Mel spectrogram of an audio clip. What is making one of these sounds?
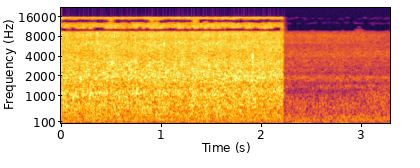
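A mountain stream rushes loudly over rocks close by.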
